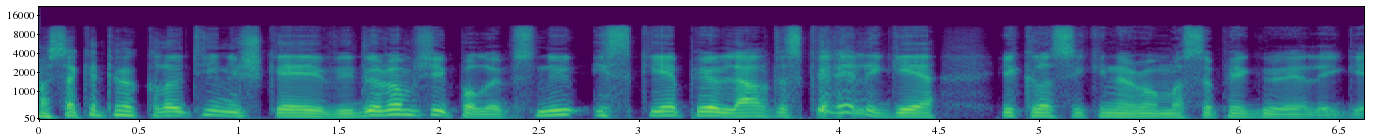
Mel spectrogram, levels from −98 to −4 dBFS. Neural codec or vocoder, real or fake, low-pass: codec, 16 kHz in and 24 kHz out, 0.4 kbps, LongCat-Audio-Codec, two codebook decoder; fake; 10.8 kHz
